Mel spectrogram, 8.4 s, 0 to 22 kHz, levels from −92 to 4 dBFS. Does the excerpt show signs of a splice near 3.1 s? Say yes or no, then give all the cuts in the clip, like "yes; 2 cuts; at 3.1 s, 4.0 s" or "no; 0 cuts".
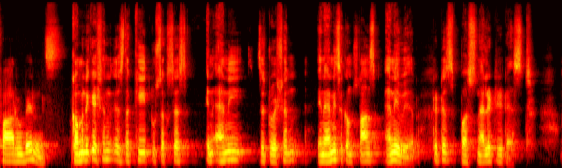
no; 2 cuts; at 1.1 s, 6.5 s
